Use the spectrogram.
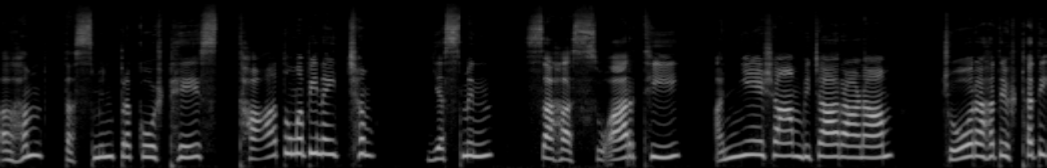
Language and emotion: Sanskrit, disgusted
